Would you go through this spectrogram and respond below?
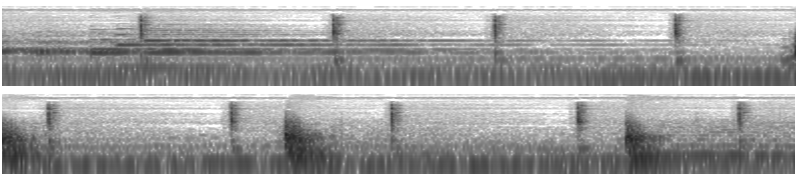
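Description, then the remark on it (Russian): A mantel clock above the fireplace ticks steadily at an even pace, the crisp clicks clear over a low hum, with a few duller, louder knocks mixed in. “Стучали только часы над камином.”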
